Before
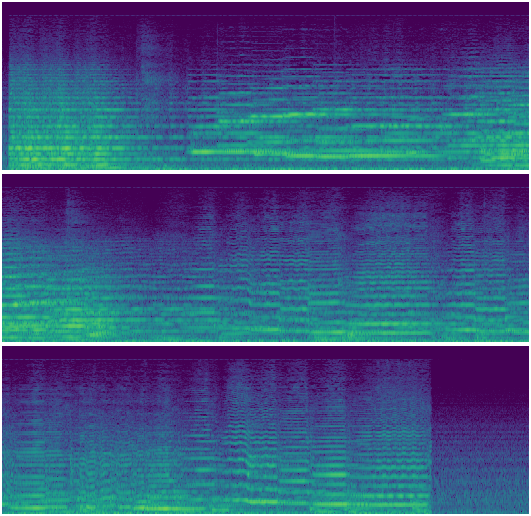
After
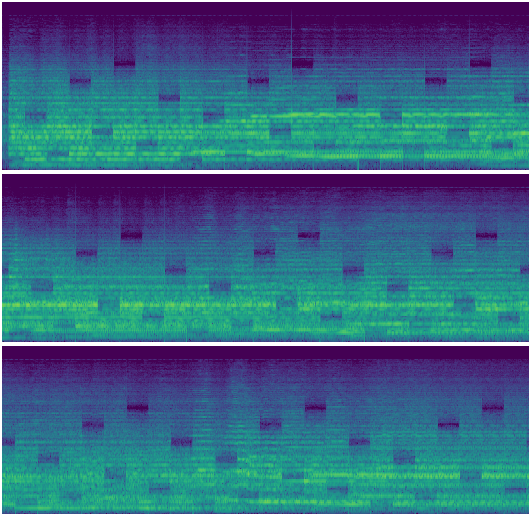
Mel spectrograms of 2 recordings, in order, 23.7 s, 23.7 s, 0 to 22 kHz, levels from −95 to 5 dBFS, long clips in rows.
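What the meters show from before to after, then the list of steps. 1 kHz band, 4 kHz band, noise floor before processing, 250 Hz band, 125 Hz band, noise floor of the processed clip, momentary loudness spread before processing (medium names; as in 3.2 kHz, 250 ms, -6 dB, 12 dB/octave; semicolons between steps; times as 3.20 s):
+9.0 dB, +7.0 dB, -48 dBFS, 0.0 dB, -6.5 dB, -27 dBFS, 13 LU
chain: multi-head delay 231 ms, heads second and third, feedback 75%, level -7 dB; in parallel at 0 dB: peak limiter -18 dBFS, peak gain reduction 11.5 dB; on the sum: high-pass 110 Hz 12 dB/octave; peaking EQ 890 Hz +13 dB 0.25 oct; saturation -4.5 dBFS, distortion -21 dB; simulated room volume 2000 m³, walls furnished, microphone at 3.2 m; reverse; upward compressor, threshold -10 dBFS; reverse; frequency weighting A; compression, threshold -11 dBFS, peak gain reduction 4.5 dB; step-sequenced notch 3 Hz 260–4800 Hz; trim -2.5 dB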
